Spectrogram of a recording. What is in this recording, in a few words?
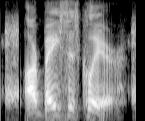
base clear, MALE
